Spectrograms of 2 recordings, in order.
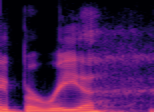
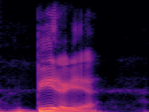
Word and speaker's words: birria: It wants me to say Berea. Nope. Berea. – I know, birria. I know that's that's how it's pronounced, but there's I even order it that I have I have ordered it that way.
